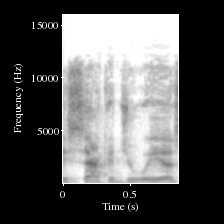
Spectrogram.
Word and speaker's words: Sacagawea: that his wife was there's different pronunciations some say Sacagawea some say Chicago yeah but Sacagawea was probably the most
